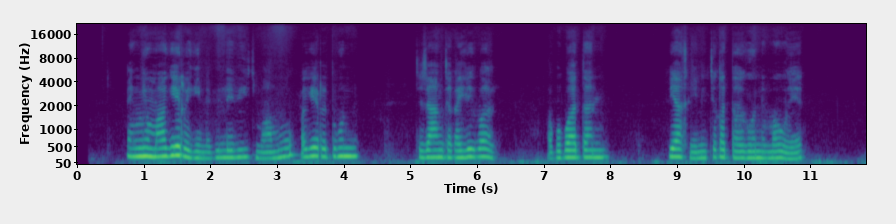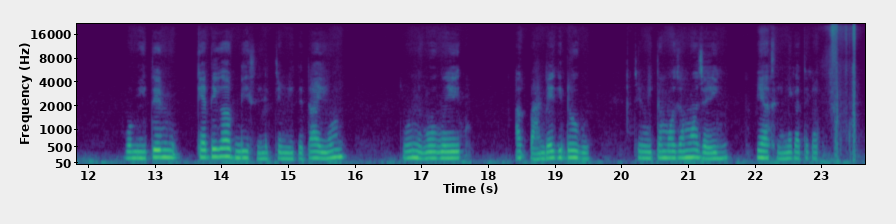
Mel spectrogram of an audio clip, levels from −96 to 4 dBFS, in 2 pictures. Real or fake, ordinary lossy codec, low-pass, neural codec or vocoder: fake; none; none; codec, 44.1 kHz, 7.8 kbps, Pupu-Codec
